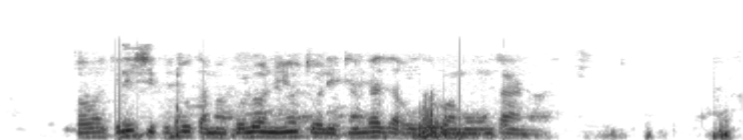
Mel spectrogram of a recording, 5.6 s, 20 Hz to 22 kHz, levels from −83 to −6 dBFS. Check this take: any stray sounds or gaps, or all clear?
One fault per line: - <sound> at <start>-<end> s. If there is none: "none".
none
